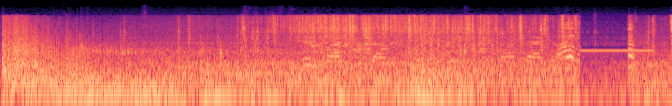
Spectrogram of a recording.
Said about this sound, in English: The explosion showered metal and sand into the Humvee, leaving those inside coughing. But the vehicle kept going.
